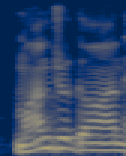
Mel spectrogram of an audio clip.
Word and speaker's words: Mondragon: that which is by the way how it's pronounced mondragon has multiple parts some of the parts are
